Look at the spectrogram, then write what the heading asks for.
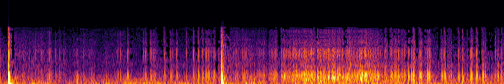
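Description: Aerial fireworks going off, played back slowed down: two sharp bangs, one at the very start and another a little under three seconds in, over steady crackling that swells for a couple of seconds in the second half.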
